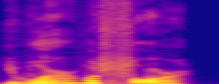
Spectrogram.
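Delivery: high, rising surprised question. A narrator's reading. Larry asks Alexandra, surprised. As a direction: blurt it in surprise. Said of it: "so surprised".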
